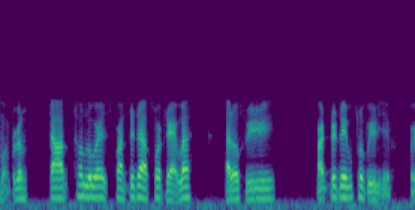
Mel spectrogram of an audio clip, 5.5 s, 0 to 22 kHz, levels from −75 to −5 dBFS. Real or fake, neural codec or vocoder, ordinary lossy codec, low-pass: fake; autoencoder, 22.05 kHz, a latent of 192 numbers a frame, VITS, trained on many speakers; Opus, 64 kbps; 3.6 kHz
